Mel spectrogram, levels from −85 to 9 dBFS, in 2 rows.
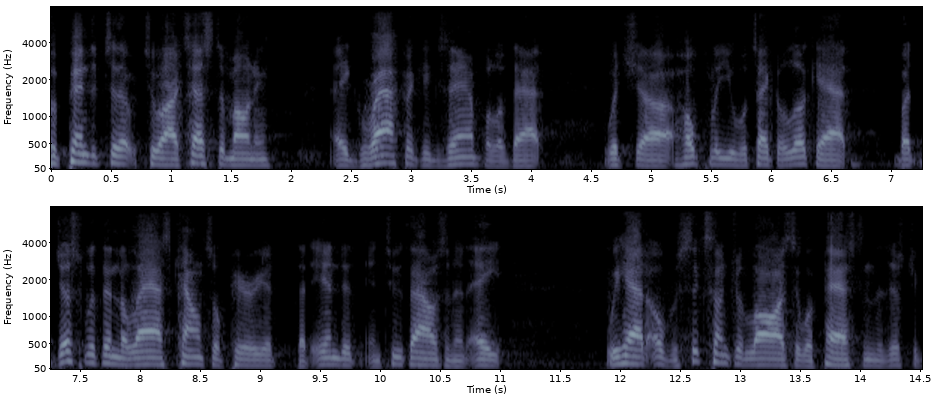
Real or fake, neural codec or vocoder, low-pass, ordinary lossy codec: fake; codec, 24 kHz, 3.1 kbps, DualCodec; 7.2 kHz; AAC, 32 kbps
